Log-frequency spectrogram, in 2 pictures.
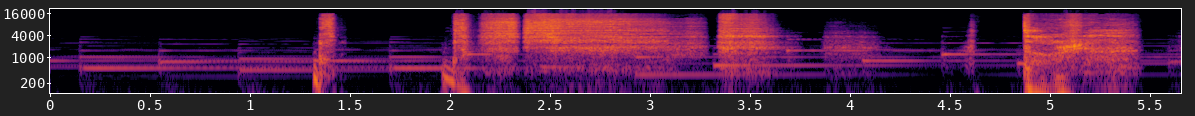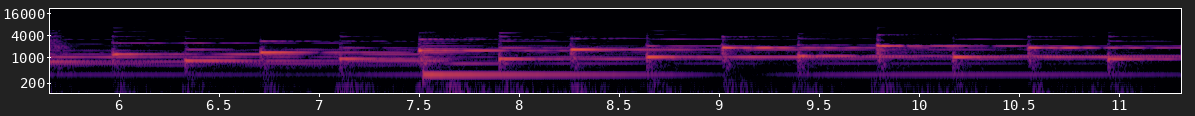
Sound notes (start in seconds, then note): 4.6 cough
